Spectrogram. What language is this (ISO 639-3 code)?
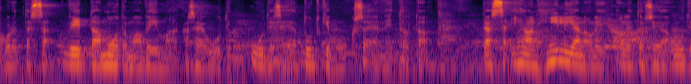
fin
